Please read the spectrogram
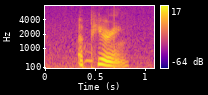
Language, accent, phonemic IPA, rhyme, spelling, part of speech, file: English, US, /əˈpɪəɹ.ɪŋ/, -ɪəɹɪŋ, appearing, verb / noun, En-us-appearing.ogg
- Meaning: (verb) present participle and gerund of appear; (noun) appearance; act of coming into view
